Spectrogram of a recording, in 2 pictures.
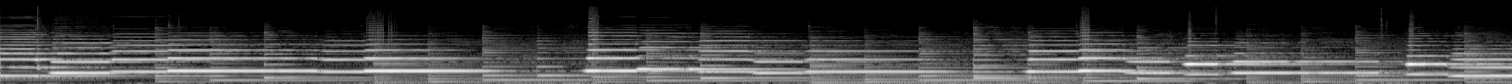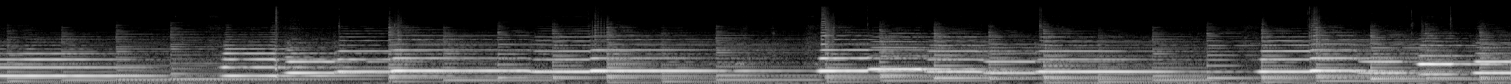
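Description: Soprano saxophone playing a slow melody of long held notes over a backing of sustained low chords.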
